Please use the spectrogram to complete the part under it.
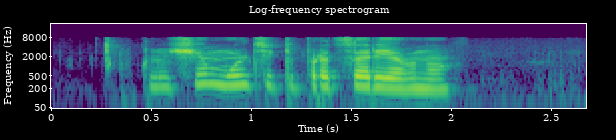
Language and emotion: Russian, neutral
